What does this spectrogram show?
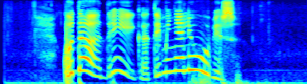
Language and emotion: Russian, positive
